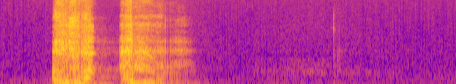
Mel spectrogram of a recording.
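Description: A man clearing his throat loudly, close to the microphone, in two quick rasping bursts.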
